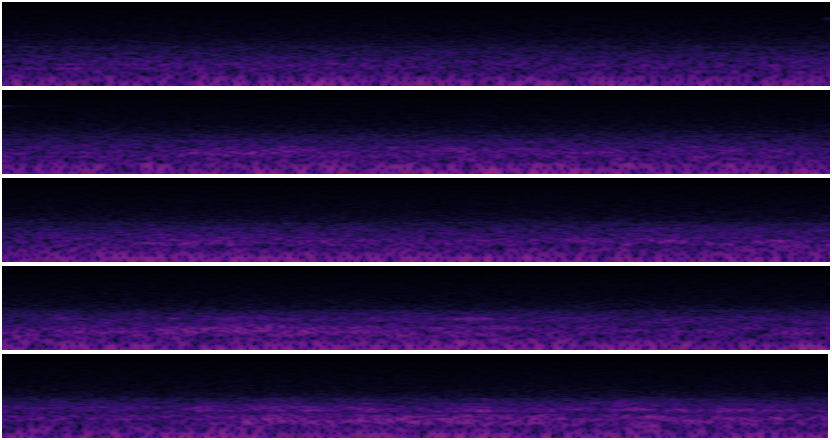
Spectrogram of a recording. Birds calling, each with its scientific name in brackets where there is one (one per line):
Downy Woodpecker (Dryobates pubescens)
